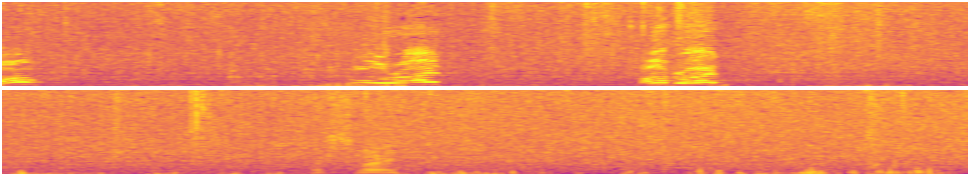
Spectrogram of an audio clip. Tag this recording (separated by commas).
Speech, Vehicle, outside, rural or natural, Car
